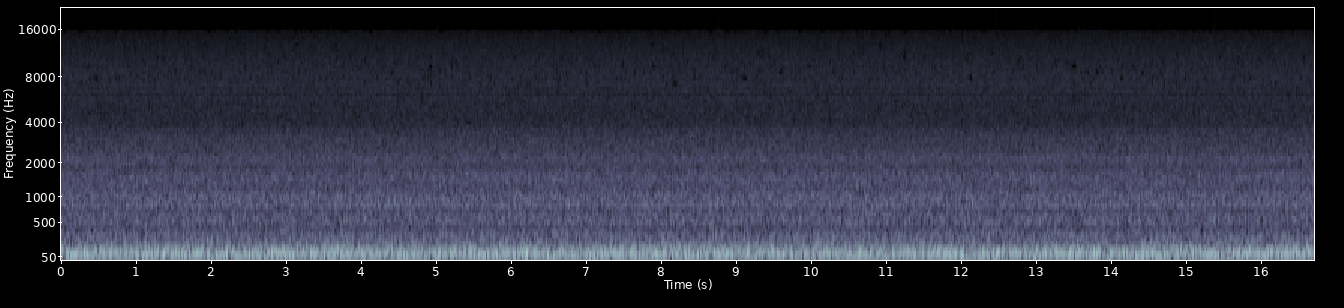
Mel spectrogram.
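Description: Aircraft engines drone in a steady low rumble.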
